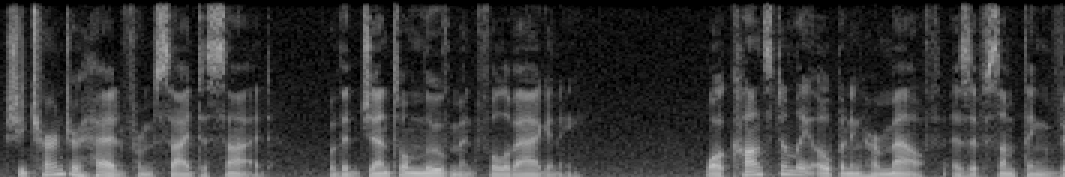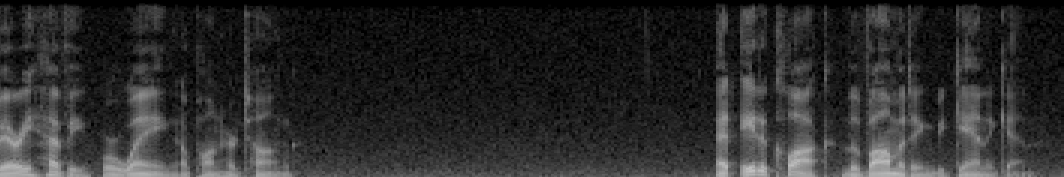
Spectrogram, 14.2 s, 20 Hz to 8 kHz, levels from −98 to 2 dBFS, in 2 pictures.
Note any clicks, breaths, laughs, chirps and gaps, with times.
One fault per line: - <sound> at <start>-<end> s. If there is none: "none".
none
